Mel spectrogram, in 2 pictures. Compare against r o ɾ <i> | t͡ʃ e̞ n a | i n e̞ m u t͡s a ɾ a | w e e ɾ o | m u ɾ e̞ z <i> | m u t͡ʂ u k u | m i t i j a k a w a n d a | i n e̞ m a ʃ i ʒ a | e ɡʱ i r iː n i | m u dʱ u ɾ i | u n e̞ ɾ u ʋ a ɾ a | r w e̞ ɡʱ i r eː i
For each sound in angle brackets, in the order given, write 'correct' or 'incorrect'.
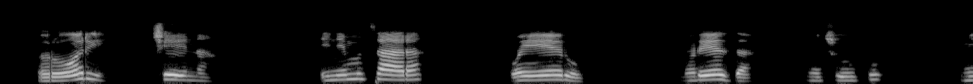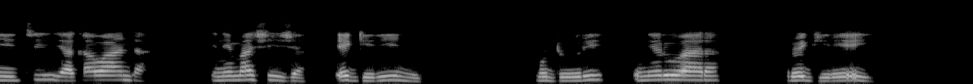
correct, incorrect

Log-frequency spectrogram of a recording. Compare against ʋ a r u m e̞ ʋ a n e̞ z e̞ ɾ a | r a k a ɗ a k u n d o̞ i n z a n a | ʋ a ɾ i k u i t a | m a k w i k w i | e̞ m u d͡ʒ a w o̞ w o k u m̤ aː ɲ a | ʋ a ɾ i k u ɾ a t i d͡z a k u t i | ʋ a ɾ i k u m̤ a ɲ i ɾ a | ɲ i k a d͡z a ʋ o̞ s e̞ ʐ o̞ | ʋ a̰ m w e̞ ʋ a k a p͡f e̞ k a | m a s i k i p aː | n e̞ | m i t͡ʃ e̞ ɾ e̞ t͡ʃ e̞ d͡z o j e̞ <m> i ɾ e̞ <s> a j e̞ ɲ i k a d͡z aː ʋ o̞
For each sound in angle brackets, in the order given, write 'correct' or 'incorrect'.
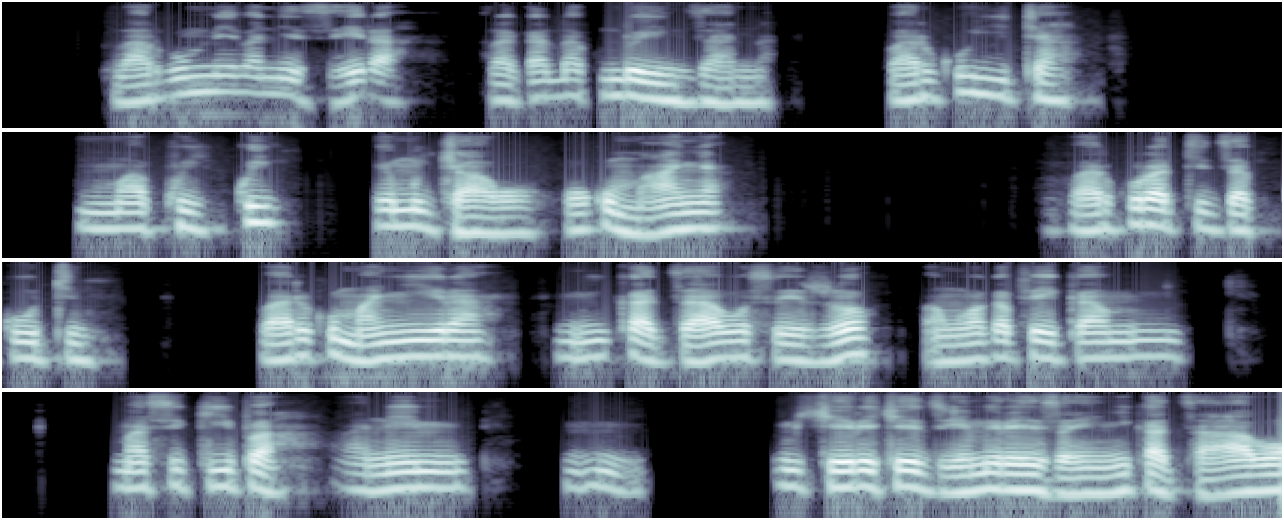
correct, incorrect

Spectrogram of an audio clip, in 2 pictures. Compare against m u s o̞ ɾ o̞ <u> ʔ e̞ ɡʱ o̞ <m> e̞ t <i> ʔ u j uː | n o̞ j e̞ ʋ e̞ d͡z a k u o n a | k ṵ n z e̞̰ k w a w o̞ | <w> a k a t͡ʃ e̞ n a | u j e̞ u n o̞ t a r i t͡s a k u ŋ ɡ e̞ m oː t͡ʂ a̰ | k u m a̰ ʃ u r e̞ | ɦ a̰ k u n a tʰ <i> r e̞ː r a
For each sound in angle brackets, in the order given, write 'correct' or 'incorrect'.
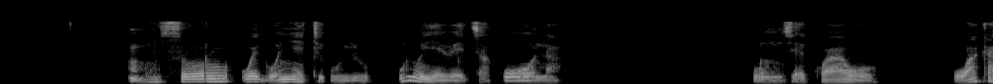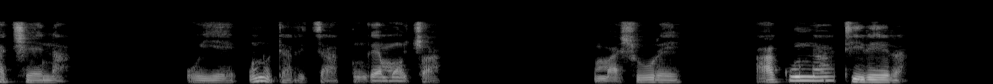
incorrect, incorrect, correct, correct, correct

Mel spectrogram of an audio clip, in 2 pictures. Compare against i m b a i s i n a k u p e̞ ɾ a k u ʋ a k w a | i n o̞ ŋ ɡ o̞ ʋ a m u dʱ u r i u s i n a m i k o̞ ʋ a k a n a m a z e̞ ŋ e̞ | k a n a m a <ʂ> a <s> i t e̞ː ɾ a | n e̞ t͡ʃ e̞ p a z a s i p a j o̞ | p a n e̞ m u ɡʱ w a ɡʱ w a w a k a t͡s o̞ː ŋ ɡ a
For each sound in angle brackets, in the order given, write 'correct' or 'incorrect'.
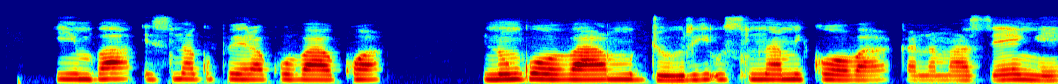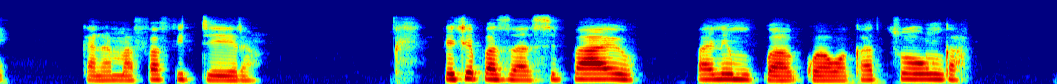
incorrect, incorrect

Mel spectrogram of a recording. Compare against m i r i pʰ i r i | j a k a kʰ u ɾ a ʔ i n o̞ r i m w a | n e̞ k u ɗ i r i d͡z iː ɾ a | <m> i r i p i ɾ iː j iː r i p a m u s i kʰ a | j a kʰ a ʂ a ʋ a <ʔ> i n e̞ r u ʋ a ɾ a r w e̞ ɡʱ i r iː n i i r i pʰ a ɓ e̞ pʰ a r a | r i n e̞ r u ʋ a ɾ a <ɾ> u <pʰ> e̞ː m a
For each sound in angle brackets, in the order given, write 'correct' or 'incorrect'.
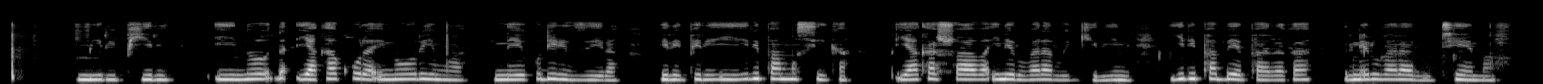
correct, correct, incorrect, incorrect

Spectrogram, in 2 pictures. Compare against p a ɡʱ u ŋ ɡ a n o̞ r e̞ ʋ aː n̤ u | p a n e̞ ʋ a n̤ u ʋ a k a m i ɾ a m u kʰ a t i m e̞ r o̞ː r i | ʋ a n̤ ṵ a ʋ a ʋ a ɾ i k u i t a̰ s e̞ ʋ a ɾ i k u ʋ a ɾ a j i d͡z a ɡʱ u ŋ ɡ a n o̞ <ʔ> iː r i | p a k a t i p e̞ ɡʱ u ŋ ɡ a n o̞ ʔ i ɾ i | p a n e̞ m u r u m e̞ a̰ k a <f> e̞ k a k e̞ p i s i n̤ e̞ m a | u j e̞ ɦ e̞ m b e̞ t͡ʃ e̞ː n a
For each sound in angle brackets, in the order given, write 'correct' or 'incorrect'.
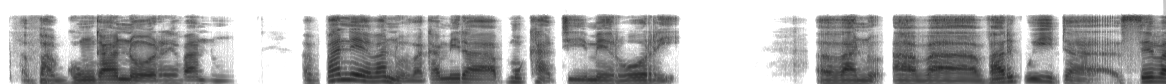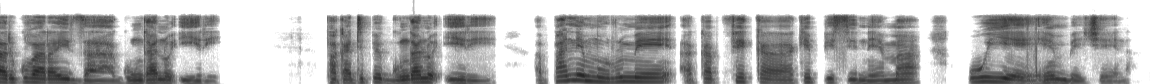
correct, incorrect

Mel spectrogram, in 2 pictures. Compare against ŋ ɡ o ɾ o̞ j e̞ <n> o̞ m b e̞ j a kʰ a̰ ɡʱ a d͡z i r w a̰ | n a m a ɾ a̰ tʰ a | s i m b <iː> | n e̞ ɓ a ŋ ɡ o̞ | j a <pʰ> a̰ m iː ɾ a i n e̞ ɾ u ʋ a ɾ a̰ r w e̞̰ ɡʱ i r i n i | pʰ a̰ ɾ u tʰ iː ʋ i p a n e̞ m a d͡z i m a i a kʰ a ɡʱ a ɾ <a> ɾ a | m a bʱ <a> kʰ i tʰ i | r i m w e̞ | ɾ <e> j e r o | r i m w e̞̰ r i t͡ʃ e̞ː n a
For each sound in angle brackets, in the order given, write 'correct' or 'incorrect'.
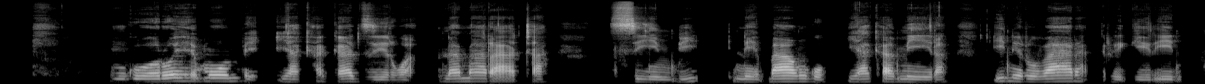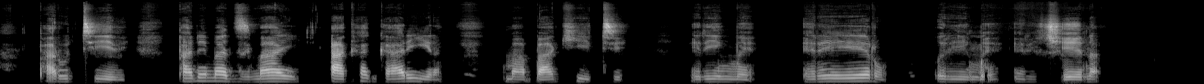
incorrect, incorrect, incorrect, incorrect, correct, correct

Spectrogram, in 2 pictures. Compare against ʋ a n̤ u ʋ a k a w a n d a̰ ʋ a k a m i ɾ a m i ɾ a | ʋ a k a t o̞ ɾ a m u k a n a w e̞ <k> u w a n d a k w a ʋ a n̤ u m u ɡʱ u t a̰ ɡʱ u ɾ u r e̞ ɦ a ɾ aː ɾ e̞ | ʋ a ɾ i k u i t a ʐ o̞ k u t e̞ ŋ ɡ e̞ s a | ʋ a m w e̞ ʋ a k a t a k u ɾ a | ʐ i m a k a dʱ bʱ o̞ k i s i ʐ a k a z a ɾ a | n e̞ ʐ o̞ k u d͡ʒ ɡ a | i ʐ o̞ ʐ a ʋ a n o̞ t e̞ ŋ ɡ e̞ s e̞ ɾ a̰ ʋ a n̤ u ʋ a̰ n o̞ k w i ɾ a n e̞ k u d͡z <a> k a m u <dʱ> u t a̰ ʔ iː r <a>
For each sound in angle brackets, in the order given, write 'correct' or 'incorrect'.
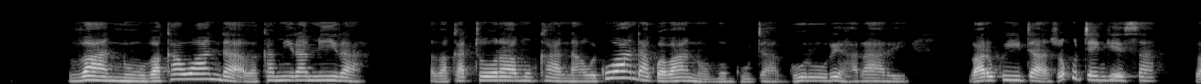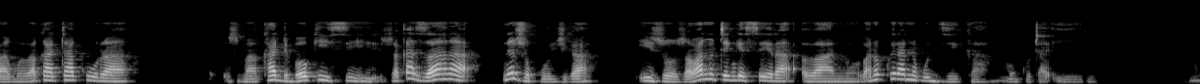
correct, incorrect, incorrect, incorrect

